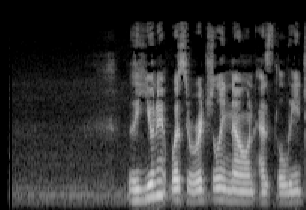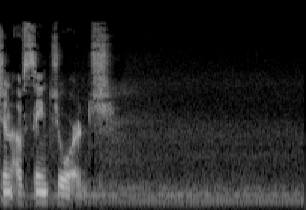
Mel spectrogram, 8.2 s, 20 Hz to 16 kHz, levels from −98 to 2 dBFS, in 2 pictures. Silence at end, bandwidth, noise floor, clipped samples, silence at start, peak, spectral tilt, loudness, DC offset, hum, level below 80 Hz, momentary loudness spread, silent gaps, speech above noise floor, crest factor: 2.6 s; 11.5 kHz; -59 dBFS; under 0.1%; 1.45 s; -6 dBFS; -3.5 dB/octave; -26 LUFS; under 0.1%; none; -82 dBFS; 13 LU; none; 33 dB; 24 dB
